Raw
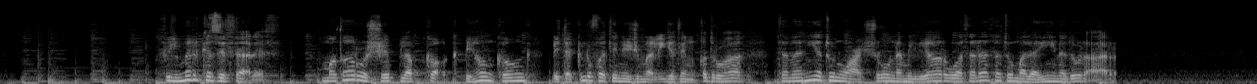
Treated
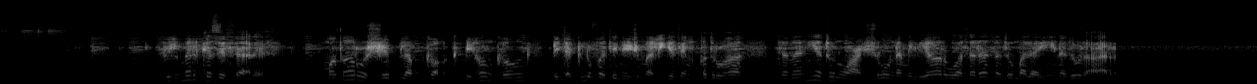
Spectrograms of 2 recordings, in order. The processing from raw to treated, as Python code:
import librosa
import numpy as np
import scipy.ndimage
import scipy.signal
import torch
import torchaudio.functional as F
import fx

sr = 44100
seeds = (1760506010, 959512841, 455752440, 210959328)

y = fx.ladder_bandpass(x, sr, hz=fx.steps((0.0, 5000.0), (0.65, 2200.0)), resonance_pct=85)
y = y * librosa.db_to_amplitude(7.0)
